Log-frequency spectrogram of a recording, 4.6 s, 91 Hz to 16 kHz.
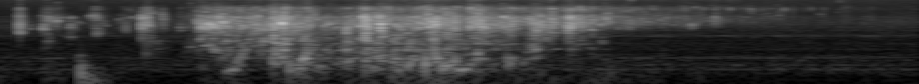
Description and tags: eel fishing 1
Splash made in a plastic utility sink filled with water. No reverb applied, sounds like it's in a small room. Originally recorded for use in a play.
drip, environmental-sounds-research, fishing, liquid, splash, water, wet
